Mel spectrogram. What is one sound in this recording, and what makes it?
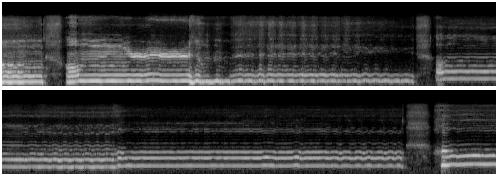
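A woman breathes in sharply between notes.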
